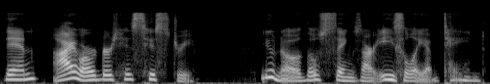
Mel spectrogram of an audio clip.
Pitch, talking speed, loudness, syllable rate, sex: 200 Hz, 135 wpm, -21 LUFS, 5.5 syllables/s, female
